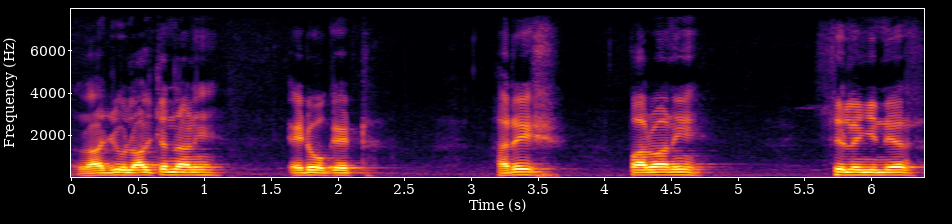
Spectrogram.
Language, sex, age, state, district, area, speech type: Sindhi, male, 60+, Gujarat, Kutch, rural, spontaneous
